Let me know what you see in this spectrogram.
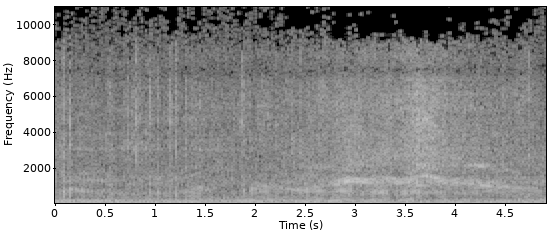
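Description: Trials motorcycle engine revving over a steady low rumble, its pitch climbing and then dropping back about halfway through as the rider works the bike up a muddy section.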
